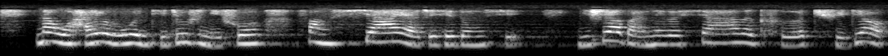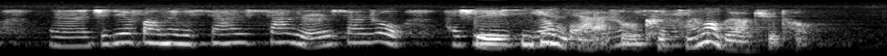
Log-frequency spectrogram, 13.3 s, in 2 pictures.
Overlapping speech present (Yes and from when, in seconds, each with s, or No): Yes, from 10.2 s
